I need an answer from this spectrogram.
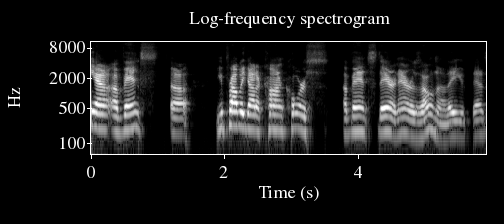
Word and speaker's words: Concours: Arizona started its own Arizona concourse. Yeah, very good. very nice show. Excuse me, gentlemen, it's Concours. You don't pronounce the Sorry.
